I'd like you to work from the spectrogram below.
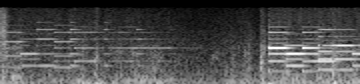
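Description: A cell phone rings with a faint electronic melody of steady tones, then swells louder near the end, with no talking.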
